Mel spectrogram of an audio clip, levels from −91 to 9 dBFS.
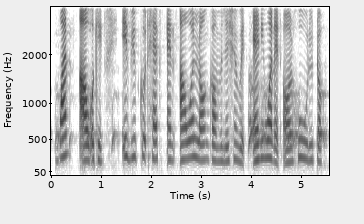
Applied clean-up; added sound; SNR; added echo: neural mask model RNNoise.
